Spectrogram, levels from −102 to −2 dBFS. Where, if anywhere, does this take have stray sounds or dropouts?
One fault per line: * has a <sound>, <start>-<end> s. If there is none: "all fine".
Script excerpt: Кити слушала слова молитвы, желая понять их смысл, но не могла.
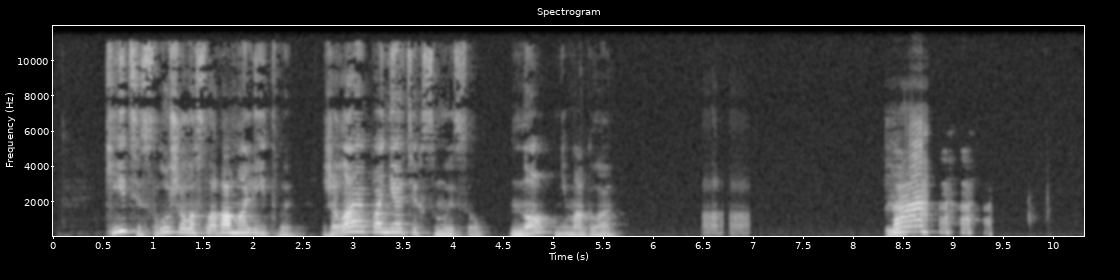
* has a laugh, 6.5-7.0 s
* has a laugh, 8.3-9.4 s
